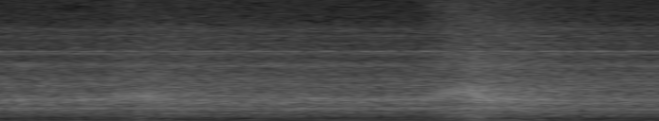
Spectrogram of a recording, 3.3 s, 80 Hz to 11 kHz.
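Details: 1989 Honda Prelude Si petrol engine, after a timing belt, coolant line and clutch job, idles smoothly, then gives a quick clean rev and settles back with no knocks.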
